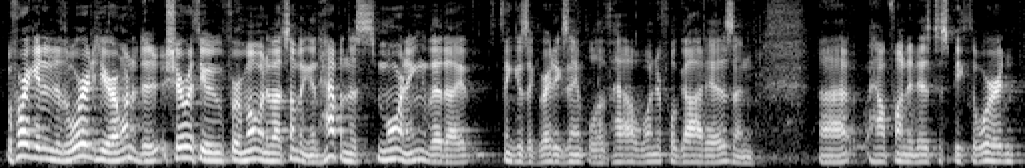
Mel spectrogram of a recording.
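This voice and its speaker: Speaking quickly at a medium pitch, a man who oversees his church's outreach preaches informally to the congregation. He's an animated, conversational storyteller, sharing personal anecdotes and performing the dialogue.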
